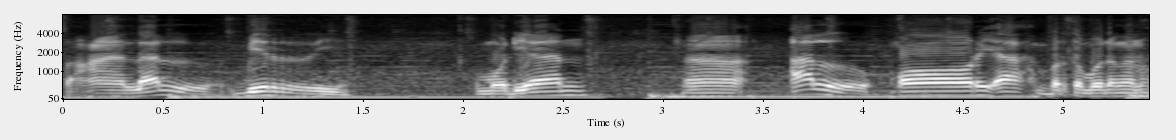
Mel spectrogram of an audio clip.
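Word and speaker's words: الْبِرِّ: nya dibaca dengan jelas contoh Ilal birri bukan alap diri tetapi lalunya dibaca dengan jelas Alal birri kemudian nah al-khoeriyah bertemu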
